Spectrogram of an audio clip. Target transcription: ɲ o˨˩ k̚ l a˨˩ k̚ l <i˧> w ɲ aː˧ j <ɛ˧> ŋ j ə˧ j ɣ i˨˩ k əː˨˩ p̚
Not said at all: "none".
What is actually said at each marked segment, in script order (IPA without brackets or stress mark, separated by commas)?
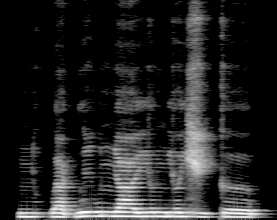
i˧, ə˧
